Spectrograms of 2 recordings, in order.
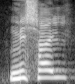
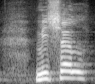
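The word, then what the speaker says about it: missile: चलिए, यहाँ पर मिसाइल मैन आपने सुना होगा, मिसाइल बोलते हैं, और अमेरिकन में इसे क्या बोलते हैं, ये प्रोनाउंसिएशन मैं आप ही के लिए छोड़ दे रहा हूँ। अमेरिकन में इसे एस हटा दीजिए, चलिए मिशल, इसे अमेरिकन में पढ़ेंगे मिशल, मिशल।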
